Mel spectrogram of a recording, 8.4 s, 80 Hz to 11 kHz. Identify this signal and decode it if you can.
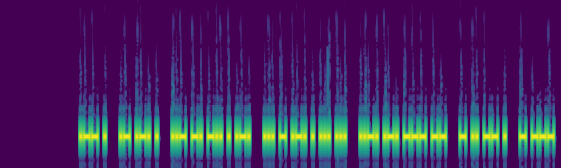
Morse code, heard as a keyed tone, about 40 wpm, 700 Hz. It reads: WE ARE UNDER STRESS FROM TIME TO
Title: Sentences from Top 1000 Words - Review Part 6 - 40wpm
